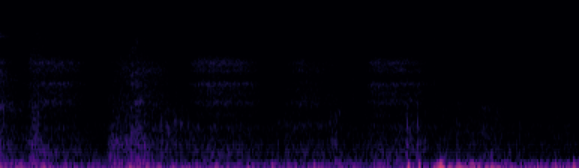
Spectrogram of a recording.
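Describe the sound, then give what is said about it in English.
Heavy, noisy breathing right up against a microphone, a steady run of about five or six loud, rushing inhales and exhales, each one close and airy with a slight snort-like edge. “You are breathing pretty hard into that mic.”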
